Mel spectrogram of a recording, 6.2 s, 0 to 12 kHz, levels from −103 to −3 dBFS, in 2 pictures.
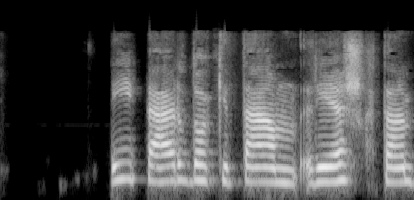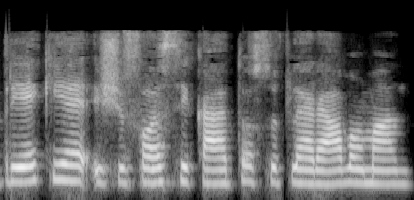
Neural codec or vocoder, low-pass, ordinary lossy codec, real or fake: codec, 16 kHz, 2 kbps, X-Codec, HuBERT features, trained on LibriSpeech; 7.2 kHz; AAC, 32 kbps; fake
